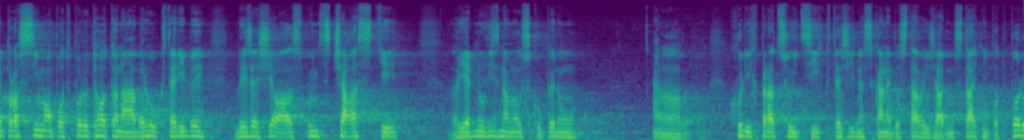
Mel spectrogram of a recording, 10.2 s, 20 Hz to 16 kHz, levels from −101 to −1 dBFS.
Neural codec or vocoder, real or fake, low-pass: none; real; 14.4 kHz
